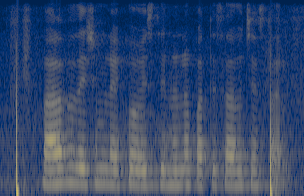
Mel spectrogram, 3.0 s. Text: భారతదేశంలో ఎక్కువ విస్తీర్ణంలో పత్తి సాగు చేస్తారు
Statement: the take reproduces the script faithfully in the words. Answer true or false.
true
